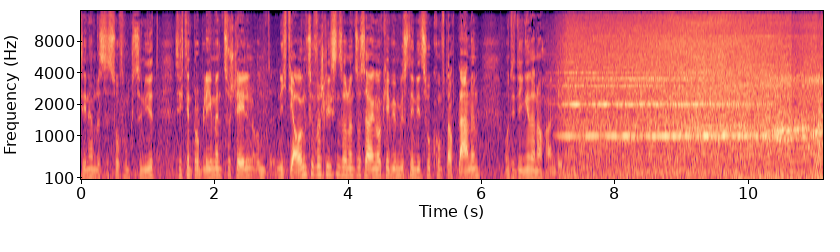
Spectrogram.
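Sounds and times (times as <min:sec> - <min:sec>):
speech: 0:00.0 - 0:07.7
subway train rumbling through an underground station: 0:00.0 - 0:11.1
thin high electric whine: 0:07.1 - 0:11.1.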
